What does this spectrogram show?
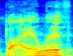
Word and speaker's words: Byleth: I think it's pronounced Byleth, but I always pronounced it Blythe. Probably because I grew up with my mother reading me Anne of Green Gables, and like one of the main characters in that was Gilbert Blythe.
